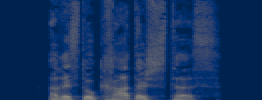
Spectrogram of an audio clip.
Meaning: strong/mixed nominative/accusative neuter singular superlative degree of aristokratisch
- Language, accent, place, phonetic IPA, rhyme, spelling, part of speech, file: German, Germany, Berlin, [aʁɪstoˈkʁaːtɪʃstəs], -aːtɪʃstəs, aristokratischstes, adjective, De-aristokratischstes.ogg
